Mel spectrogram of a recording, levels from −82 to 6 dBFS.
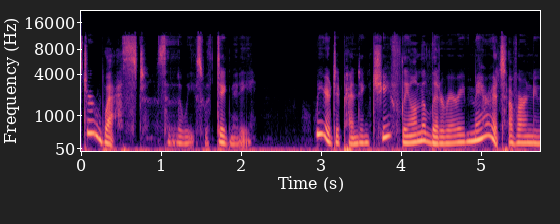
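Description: At 1.07 s the speech smears into a short noisy, phasey patch lasting until about 1.22 s. That's AAC frame loss with concealment: roughly 85 ms went missing, which fits two lost frames, and the decoder papered over the gap by reusing the last good spectrum. A briefer version hits at 4.85 s, about 43 ms, consistent with a single dropped frame, heard as a quick blurry smudge. Neither gap lasts long enough to fade to silence.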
